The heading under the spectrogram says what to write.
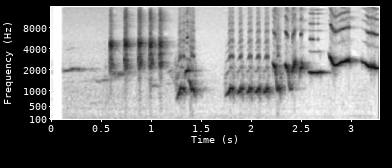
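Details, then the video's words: White-rumped shama singing to provoke other birds to sing: a thin whistle, bursts of rapid buzzy repeated notes, a lower chattering series, then a long clear falling whistle. "Bikin GACOR ‼️ MURAI BATU jadi EMOSI NYAUT BONGKAR ISIAN ¦ PANCINGAN MURAI ¦ SHAMA BIRD"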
